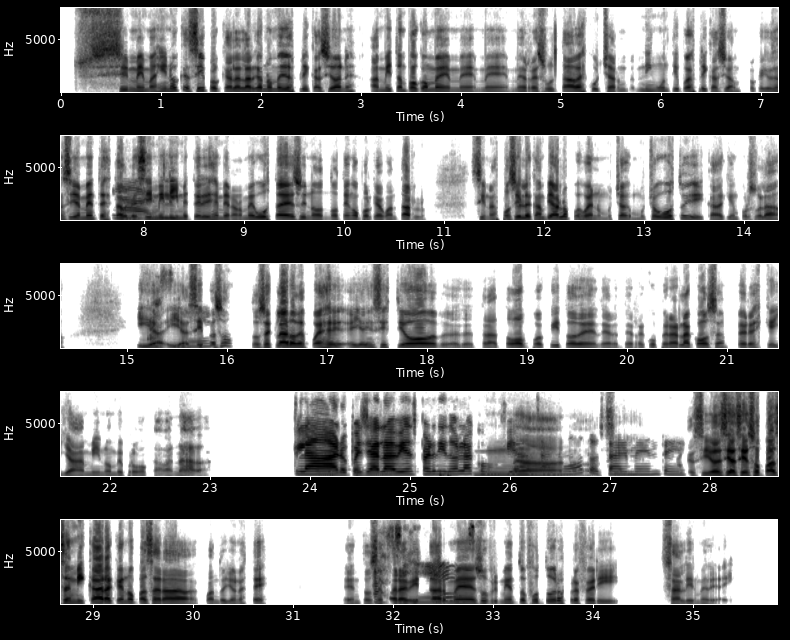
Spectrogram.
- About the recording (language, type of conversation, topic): Spanish, podcast, ¿Cómo se construye la confianza en una pareja?
- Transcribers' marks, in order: other noise; tapping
